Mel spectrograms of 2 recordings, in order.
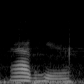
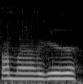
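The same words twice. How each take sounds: First: Lower, softer muttered echo; low mumbled repeat. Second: Higher, louder little turtle voice. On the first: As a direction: repeat it under your breath, low. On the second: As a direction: play the turtle bolting off. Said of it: "He says". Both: Pretend.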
